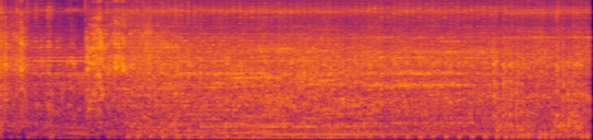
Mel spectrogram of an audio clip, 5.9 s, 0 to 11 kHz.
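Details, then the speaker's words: Yamaha Mio Z 125 single-cylinder scooter after starter dynamo repair: starter whirs briefly, then engine catches and settles into a steady, even idle with no grinding or slipping; starter works again. "Jadi, starternya atau dino starternya sudah hidup kembali, ya."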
